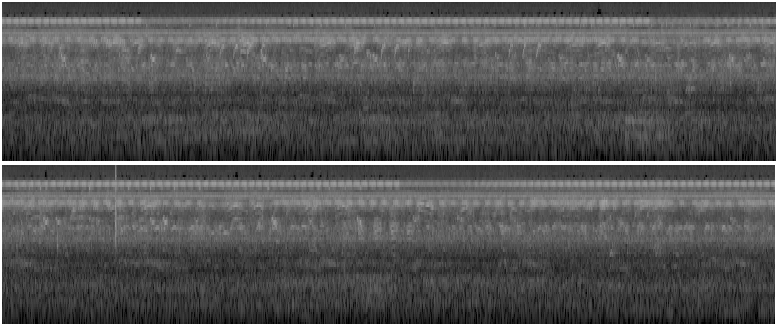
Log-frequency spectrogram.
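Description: Chorus of insects: a continuous high, shrill buzz that weakens and strengthens a few times, over a pulsing chirping trill, with scattered short bird chirps.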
